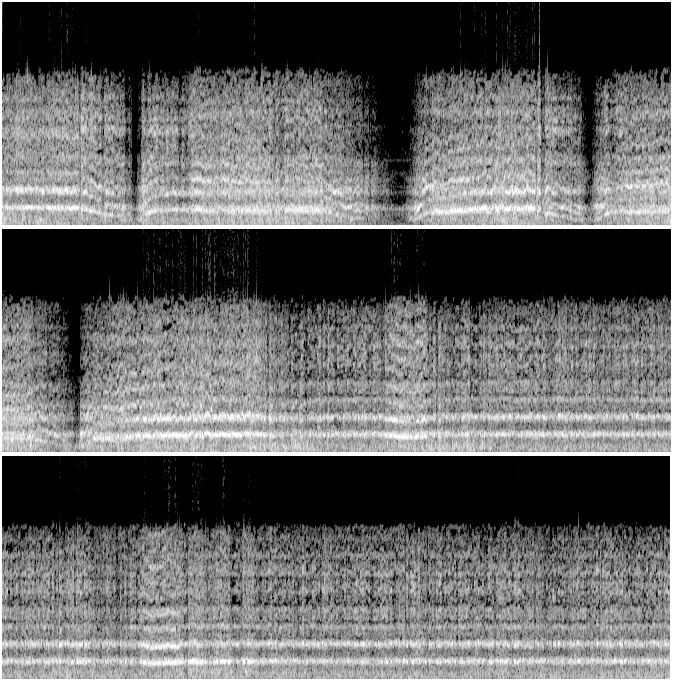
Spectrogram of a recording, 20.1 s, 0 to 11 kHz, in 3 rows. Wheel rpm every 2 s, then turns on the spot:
180, 160, 110, 130, 200, 230, 230, 230, 230, 230.
none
